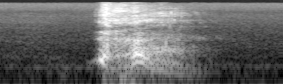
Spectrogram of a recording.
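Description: coughing

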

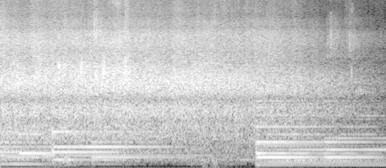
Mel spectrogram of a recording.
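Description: audience applause

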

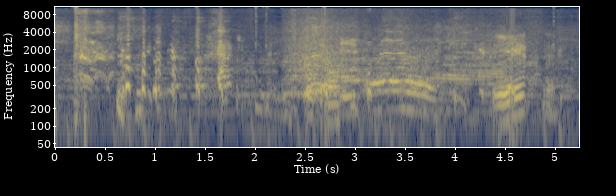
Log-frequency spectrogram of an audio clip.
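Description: motorcycle passing by outside

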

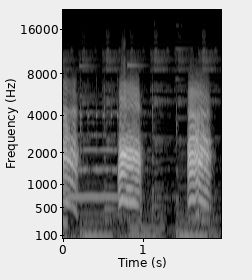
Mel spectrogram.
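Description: crows cawing

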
